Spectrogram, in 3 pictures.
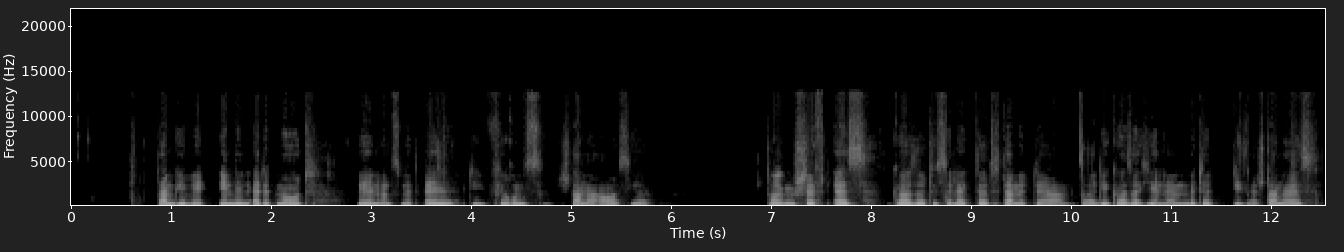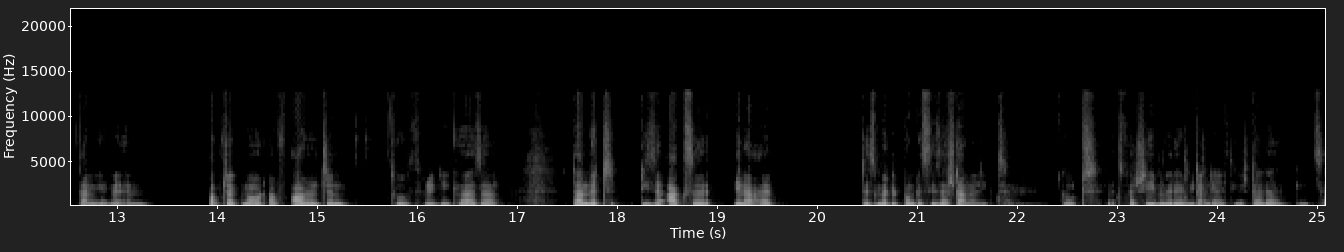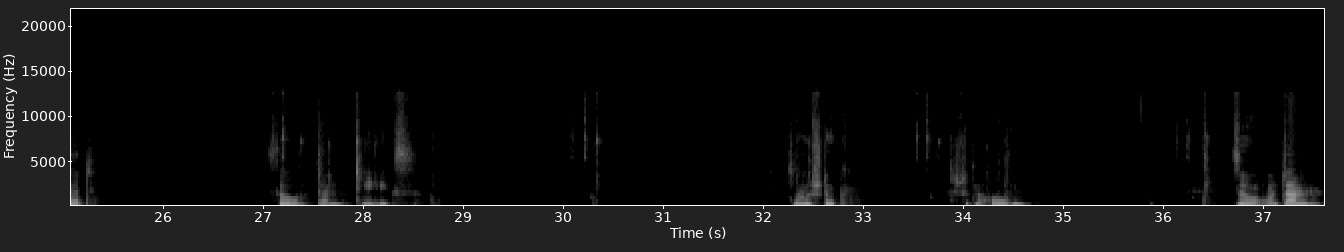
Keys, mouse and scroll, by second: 0.1 click, 0.7 Tab, 2.9 a, 3.7 l, 7.5 shift+s, 12.3 Tab, 17.4-21.5 middle drag, 22.7 middle click, 23.8 g, 27.1 g, 27.6 g, 32.1 g, 33.9 g.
